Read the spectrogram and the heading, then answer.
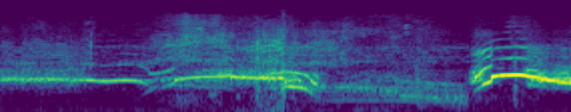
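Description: The character Willie Scott in the film Temple of Doom lets out a long, shrill scream that wavers and dips in pitch, followed by a second sharp, loud shriek, intense with no talking.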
